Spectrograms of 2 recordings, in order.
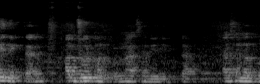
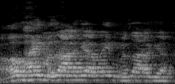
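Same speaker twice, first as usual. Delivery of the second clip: delighted exclamation; 4 semitones higher, 6 dB louder than usual. Real, not acted. Teacher delighted at working circuit.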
